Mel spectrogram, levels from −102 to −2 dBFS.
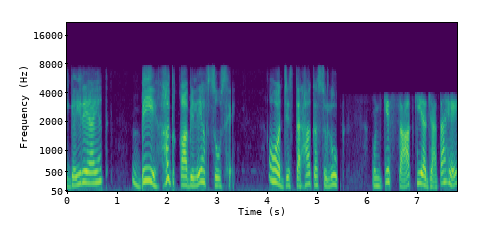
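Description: At 5.39 s, just after "اور جس طرح کا", the speech cuts out in a handover gap. The call was passed from one network to another. For 80 ms no speech frames reached the receiver. The voice collapses almost instantly and leaves a hole of silence. It returns at 5.47 s, once the new link carries audio. Whatever was said inside that 80 ms is simply gone.

From 5.47 s to the end, the call shows a fallback to narrowband. Before the switch, the HD Voice (AMR wideband) path carried clear, light-damage speech with its brighter top end. After it, nothing above 4 kHz survives. The voice sounds muffled and boxy. Its texture also turns grainy and rough. That roughness fits a low-rate narrowband AMR mode, around 5.9 kbit/s.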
